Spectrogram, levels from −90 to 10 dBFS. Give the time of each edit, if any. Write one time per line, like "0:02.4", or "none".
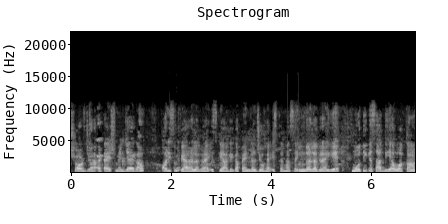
0:02.1
0:04.5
